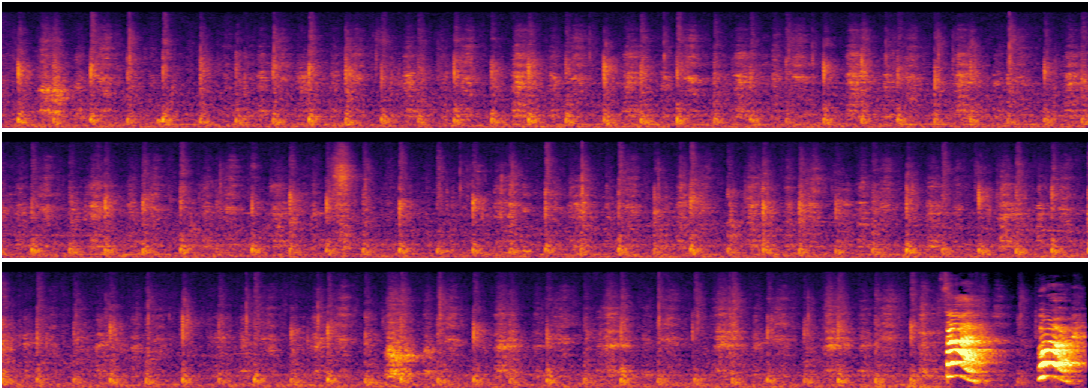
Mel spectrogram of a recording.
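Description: Sneakers landing on a yoga mat in a quick, steady rhythm as a person jogs in place with high knees, with hard breathing from the effort.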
